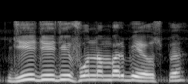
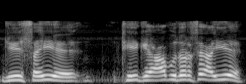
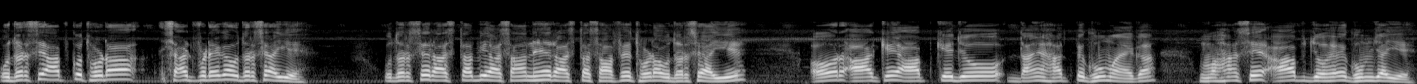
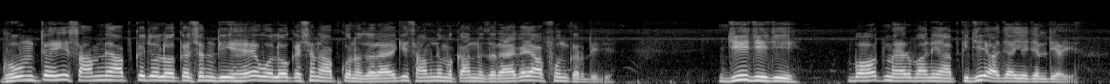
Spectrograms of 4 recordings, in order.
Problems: constant background noise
